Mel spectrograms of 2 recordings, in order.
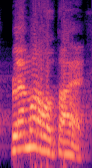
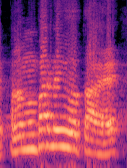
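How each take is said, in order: First: प्लमर with silent b, plum-er; right pronunciation shown. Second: प्लम्बर with the b sounded, plum-ber; wrong pronunciation shown. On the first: Teacher correcting students, silent b in plumber. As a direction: drop the b: प्लमर. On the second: Teacher showing students the common mistake, b pronounced. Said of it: "ये गलत है". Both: Shown as a demonstration.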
